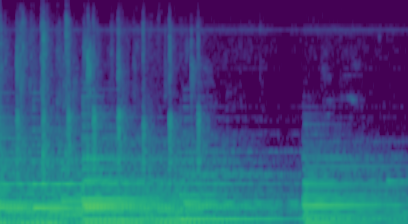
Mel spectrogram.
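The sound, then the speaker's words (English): Rhythmic hand clapping from a seated audience at a church service, steady beats over sustained organ or keyboard chords; the claps fade out after a couple of seconds while the music continues and shifts to a lower chord. “Why don't you clap your hands as you're seated?”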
